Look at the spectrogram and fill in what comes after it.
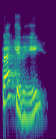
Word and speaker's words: Fekete: Butchered. – Fekete? – Well, no, it's Fekete.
